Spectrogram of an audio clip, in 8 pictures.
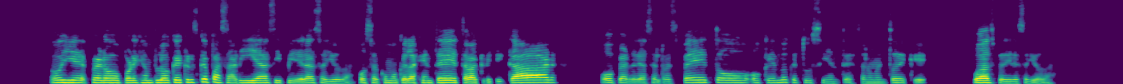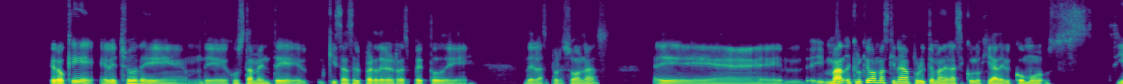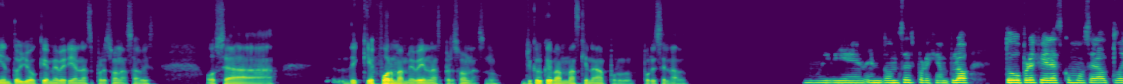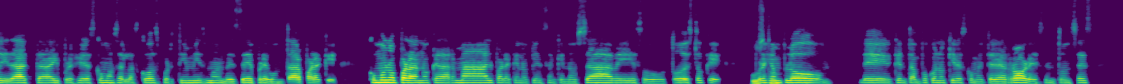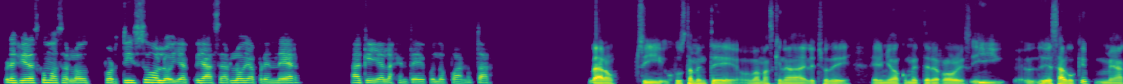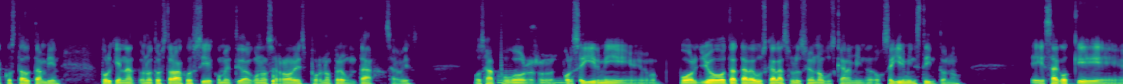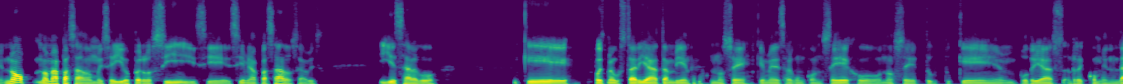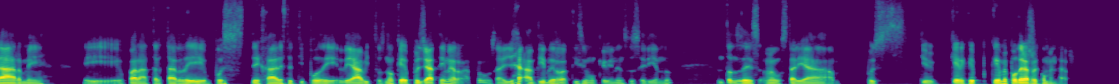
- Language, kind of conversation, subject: Spanish, advice, ¿Cómo te sientes cuando te da miedo pedir ayuda por parecer incompetente?
- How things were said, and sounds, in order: drawn out: "eh"; other background noise; tapping; laughing while speaking: "ya"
